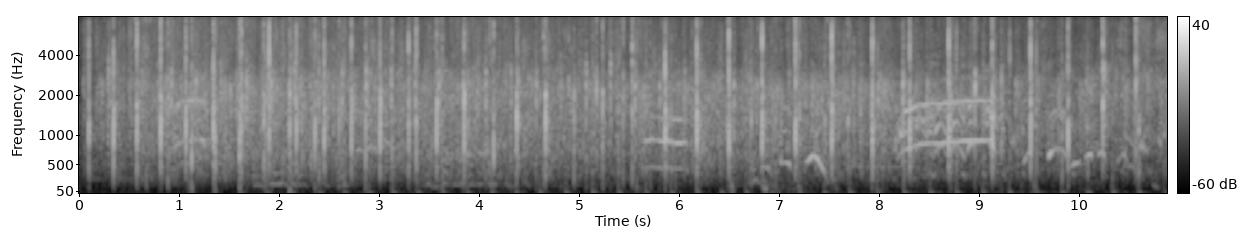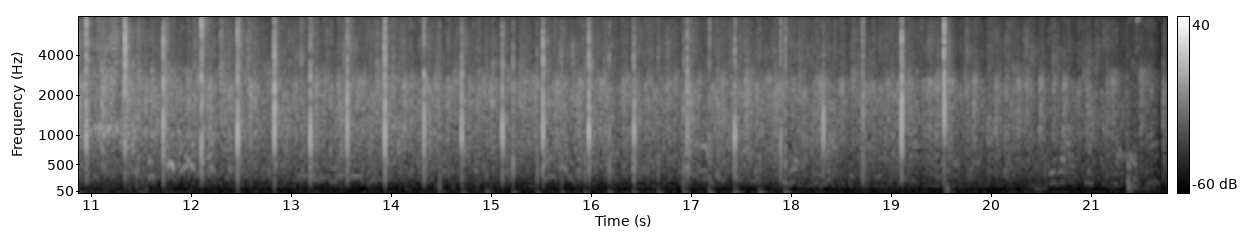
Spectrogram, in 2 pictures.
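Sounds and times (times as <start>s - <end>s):
standing ovation at a civic forum on juvenile justice: 0.0s - 21.7s
laughter: 0.8s - 19.7s.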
